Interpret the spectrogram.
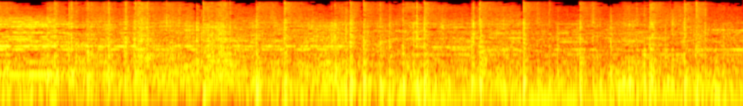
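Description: Aerial fireworks going off in many rapid bangs and pops, over loud music.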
